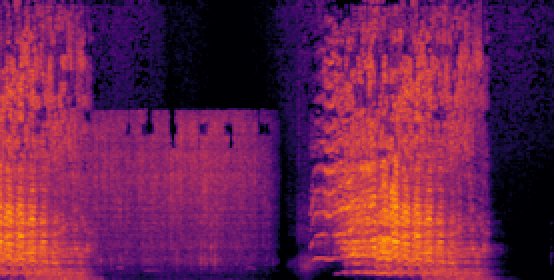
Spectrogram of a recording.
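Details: Horse. A horse lets out a loud, quavering neigh: a burst of harsh, fluttering sound, a brief pause, then a rising whinny that trembles and falls away. No other clear sounds accompany it.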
